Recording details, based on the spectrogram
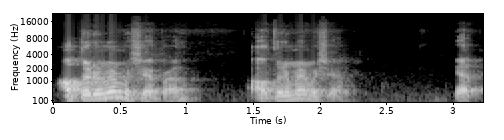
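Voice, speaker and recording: A man with a head cold and a congested voice, a company president talking as a podcast guest in an animated, persuasive way. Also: medium pitch, fairly quick. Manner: animated and persuasive, says "bro" a lot. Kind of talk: casual podcast conversation.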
